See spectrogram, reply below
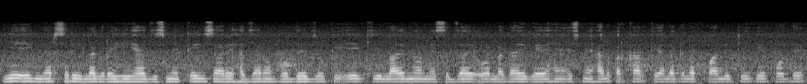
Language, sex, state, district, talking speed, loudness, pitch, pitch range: Hindi, male, Rajasthan, Bikaner, 240 wpm, -16 LUFS, 130 Hz, 130-135 Hz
